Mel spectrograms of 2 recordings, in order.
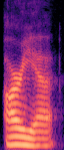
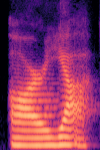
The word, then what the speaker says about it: arya: And then the next word arrya. There we have the a and father again with uh the arya like that tara and then yay.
